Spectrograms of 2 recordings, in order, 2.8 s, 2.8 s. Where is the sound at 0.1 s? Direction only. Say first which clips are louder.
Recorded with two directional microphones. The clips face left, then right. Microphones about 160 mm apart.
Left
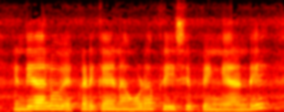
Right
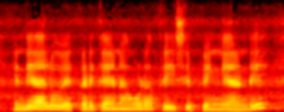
Right 4 dB; 30° right (ahead or behind).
